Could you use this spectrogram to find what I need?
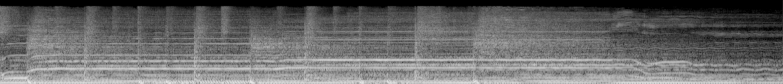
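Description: Loud rock music with an echoey guitar, sustained ringing tones over a steady full band, playing continuously before easing slightly at the very end.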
